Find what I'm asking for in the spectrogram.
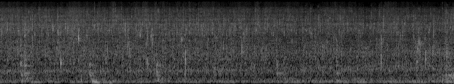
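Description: A whole fish frying in hot oil gives a steady, close, dense crackling sizzle with scattered pops and spits, continuous and fairly loud with no voices.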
